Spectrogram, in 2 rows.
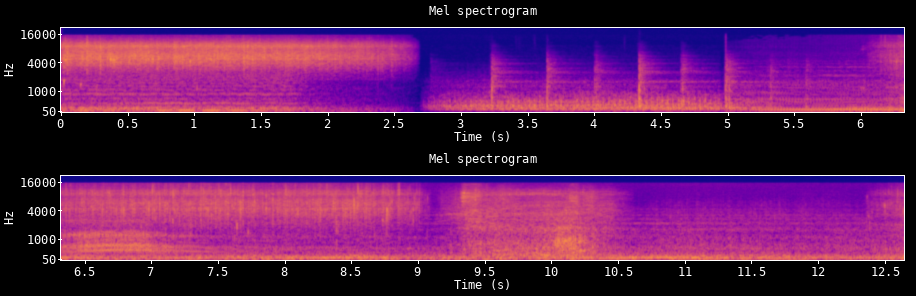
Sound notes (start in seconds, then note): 0.1 gas hissing; 3.4 footsteps clanging; 6.1 flesh sizzling; 9.1 zombies groaning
